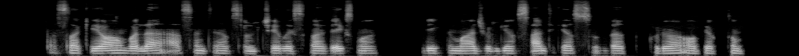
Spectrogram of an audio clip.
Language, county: Lithuanian, Kaunas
